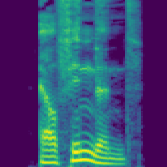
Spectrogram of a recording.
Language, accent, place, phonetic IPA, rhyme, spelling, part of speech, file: German, Germany, Berlin, [ɛɐ̯ˈfɪndn̩t], -ɪndn̩t, erfindend, verb, De-erfindend.ogg
- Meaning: present participle of erfinden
